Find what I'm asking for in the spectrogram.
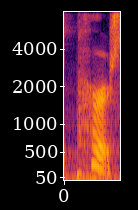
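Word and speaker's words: Peirce: So apparently you pronounce his last name as Purse. So Lincoln Purse is an American cartoonist,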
